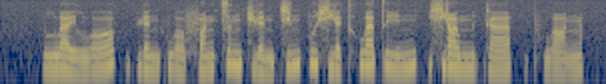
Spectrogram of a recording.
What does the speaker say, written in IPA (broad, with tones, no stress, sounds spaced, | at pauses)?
l w a˨˩ ɪ̯ l w ɔ˧˥ | p ɥ ɛ˧˥ n k w ɔ˨˩ f ɑ˧˥ ŋ t͡s ɤ˥˩ ŋ t͡ɕ ɥ ɛ˨˩ n t͡ɕ i˥˧ n p u˥˩ ɕ j ɛ˧˥ kʰ w ä˥ t̪ i˧˥ n | ɕ j ɑ˥˧ ʊ̯ m i˥˩ k ä˧˥ | pʰ w ɑ˧˥ ŋ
